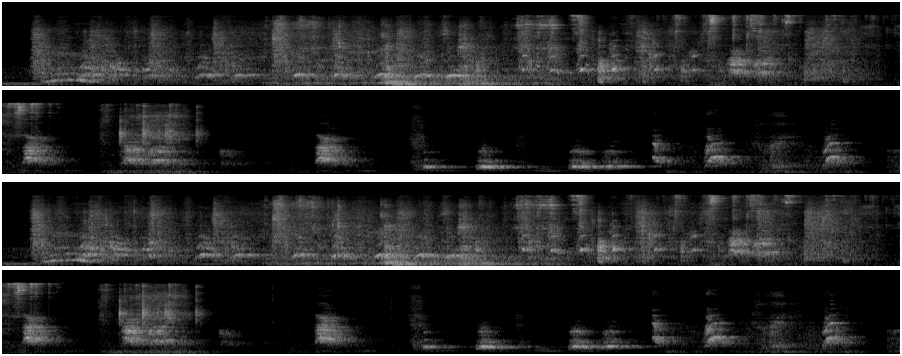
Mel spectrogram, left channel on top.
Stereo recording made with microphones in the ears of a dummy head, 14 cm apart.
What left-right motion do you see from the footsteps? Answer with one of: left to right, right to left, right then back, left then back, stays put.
left then back.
